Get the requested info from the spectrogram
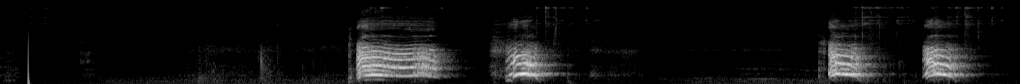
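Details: A Redbone Coonhound puppy bays in two pairs of drawn-out, wavering, rich-toned cries.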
